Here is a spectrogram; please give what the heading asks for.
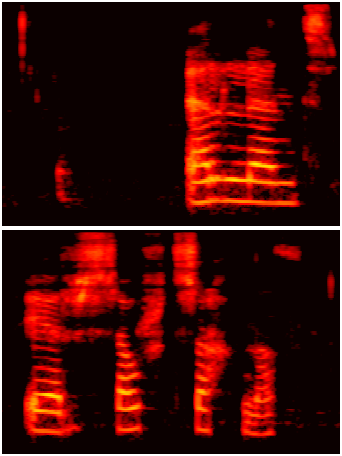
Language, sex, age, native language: Icelandic, female, 9, Icelandic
